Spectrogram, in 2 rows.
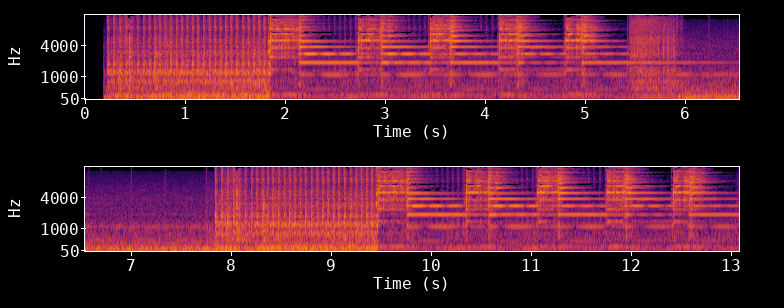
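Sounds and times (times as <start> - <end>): electric train rumbling: 0.2 - 13.0
bell ringing: 1.8 - 6.9, 7.9 - 13.0.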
